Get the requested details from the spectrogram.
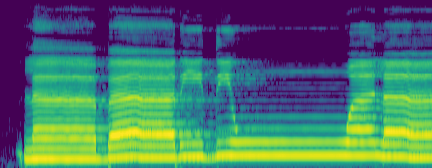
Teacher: Selanjutnya ada hukum idgham dihunah karena ada tanwin kasrah menghadapi huruf wau. Cara membacanya tanwin dileburkan ke wau disertai dengungan. · tanwin dileburkan ke waw disertai dengungan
